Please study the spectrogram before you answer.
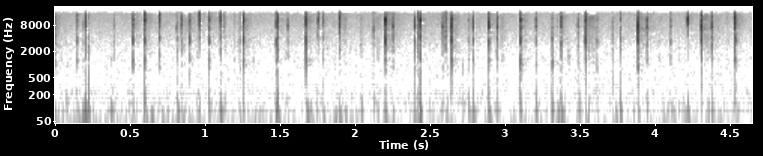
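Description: Long acrylic nails tap and scratch a small, hollow, light-blue round plastic lip balm egg held in both hands. About thirty quick, sharp, dry clicks come in an irregular patter, with soft scratching in between. The sound is quiet and bright, and each click dies away almost at once.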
